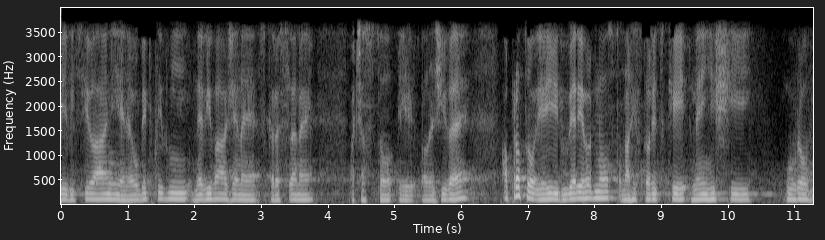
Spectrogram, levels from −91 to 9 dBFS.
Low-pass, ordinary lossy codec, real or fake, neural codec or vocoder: 3.6 kHz; MP3, 32 kbps; fake; codec, 44.1 kHz, 3.4 kbps, Pupu-Codec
